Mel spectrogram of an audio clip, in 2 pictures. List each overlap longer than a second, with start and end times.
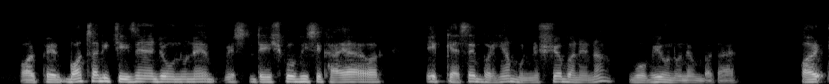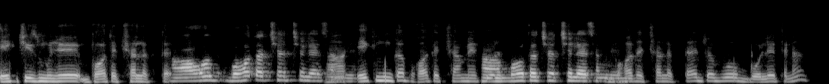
none

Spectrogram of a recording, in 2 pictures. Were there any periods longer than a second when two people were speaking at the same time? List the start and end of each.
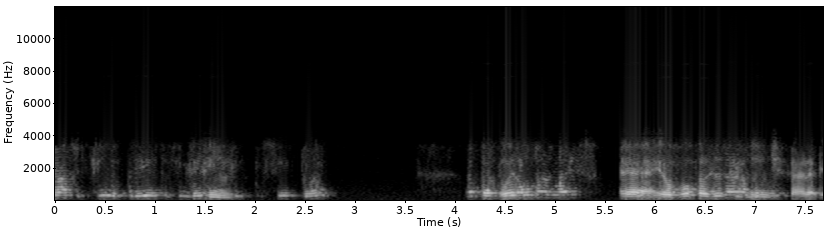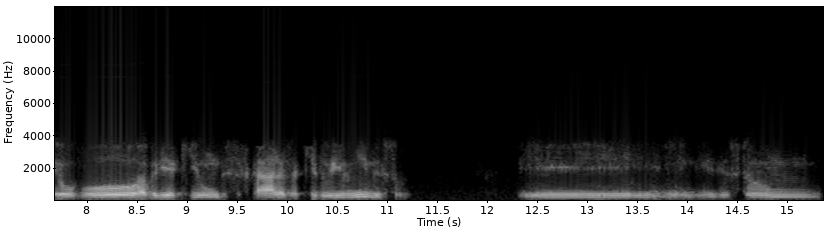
5.7-7.2

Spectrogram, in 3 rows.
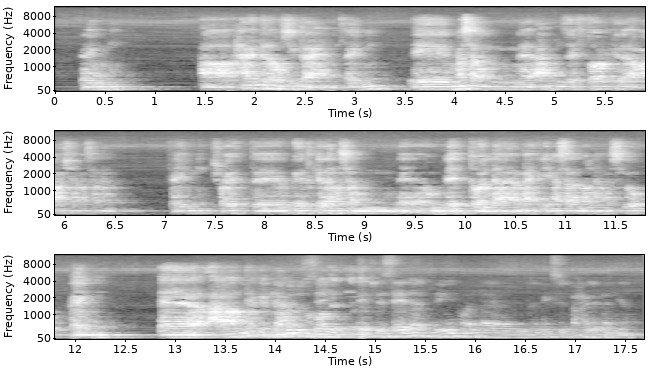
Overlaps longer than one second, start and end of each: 13.6-14.9

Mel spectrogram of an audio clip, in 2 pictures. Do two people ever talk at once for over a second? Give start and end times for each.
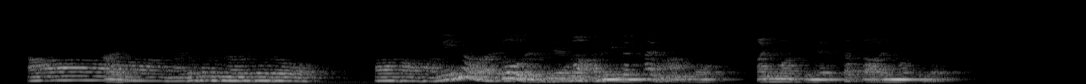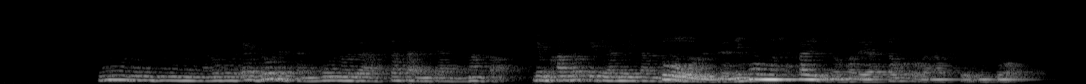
5.0-6.8

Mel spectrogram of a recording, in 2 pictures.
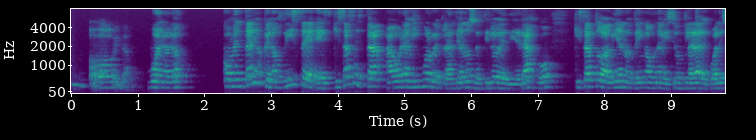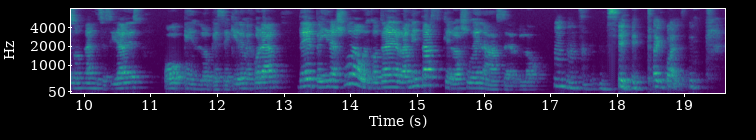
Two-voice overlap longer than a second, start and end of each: none

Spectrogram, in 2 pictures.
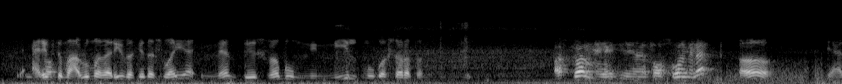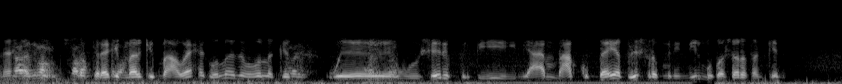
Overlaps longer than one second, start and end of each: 8.5-9.7

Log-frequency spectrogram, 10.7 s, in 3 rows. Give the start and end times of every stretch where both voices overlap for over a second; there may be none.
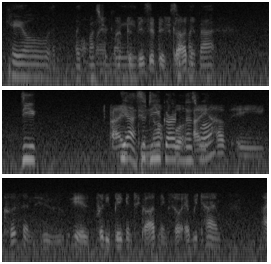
1.0-2.6, 5.1-6.4

